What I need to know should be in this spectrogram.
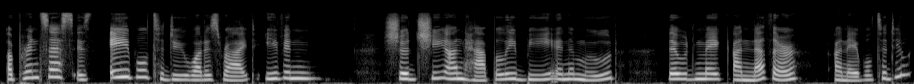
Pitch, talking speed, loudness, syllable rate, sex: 245 Hz, 165 wpm, -20 LUFS, 4.8 syllables/s, female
